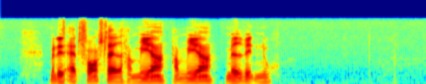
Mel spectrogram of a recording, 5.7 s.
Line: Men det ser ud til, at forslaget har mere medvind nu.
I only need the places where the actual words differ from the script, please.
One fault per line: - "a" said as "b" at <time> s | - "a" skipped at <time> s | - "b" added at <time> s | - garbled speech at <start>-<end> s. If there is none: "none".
- "ser ud til at forslaget" said as "at forslaget har mere" at 0.9 s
